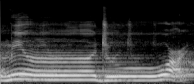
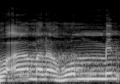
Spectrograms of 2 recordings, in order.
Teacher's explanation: میم ساکن کے بعد دوسری میم ہے تو وہاں پر بھی ایک الف کے برابر گننا کریں گے. ادغام شفوی ہو رہا ہے میم ساکن کا.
